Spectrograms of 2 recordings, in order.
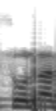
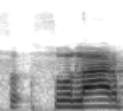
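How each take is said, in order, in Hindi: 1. दूसरा स्वर छोटा, हल्का स्वर है। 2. दूसरा स्वर लंबा 'aa' है। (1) "ये सोलर है" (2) "ये नहीं कि इसको सोलार पढ़ेंगे"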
